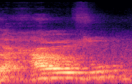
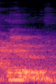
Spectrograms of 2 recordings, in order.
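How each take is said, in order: First: The first vowel is an open 'a' sound. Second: The first vowel is a close 'i' sound. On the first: "boleh dibaca halfu" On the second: "bisa dibaca hilfu"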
